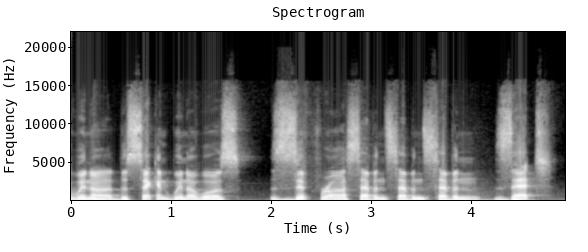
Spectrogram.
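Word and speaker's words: Zyvra: The second winner was Zifra 777Z, but Zifra is being spelled with a Z-Y-V-R-A. So it's Zifra 777Z.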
